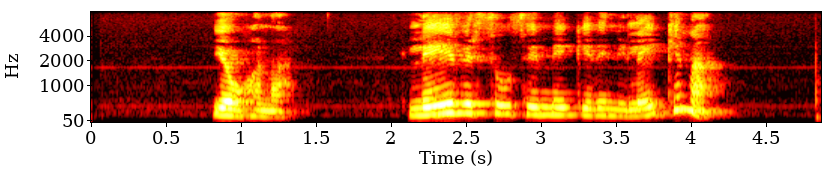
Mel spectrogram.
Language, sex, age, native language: Icelandic, female, 40-49, Icelandic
